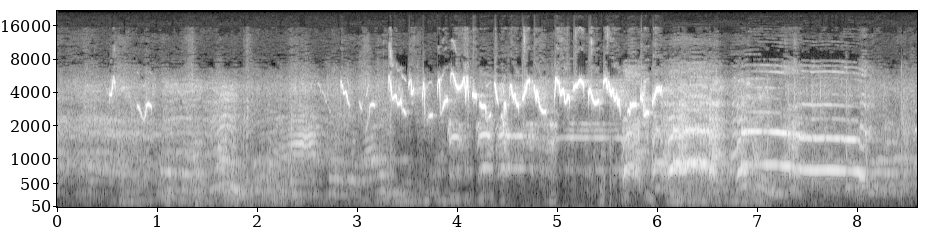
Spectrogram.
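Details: Lombok white-eye (kecial) singing a rapid run of high, looping whistled notes in the middle, recorded as a tutor song for training songbirds; other birds' softer chirps and steady whistles before and after.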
